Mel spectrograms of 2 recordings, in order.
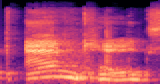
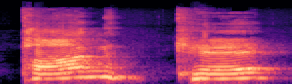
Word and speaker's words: pancakes: I didn't say pancakes. It's pronounced pon-ke-kays.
